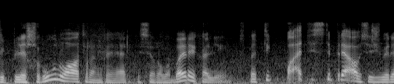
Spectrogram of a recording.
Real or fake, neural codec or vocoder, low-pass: fake; codec, 16 kHz, 6 kbps, DAC; 7.2 kHz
